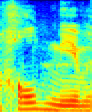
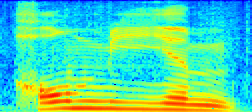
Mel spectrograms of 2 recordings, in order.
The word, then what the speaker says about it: holmium: There's no Ian in holmium. I am saying holminium.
